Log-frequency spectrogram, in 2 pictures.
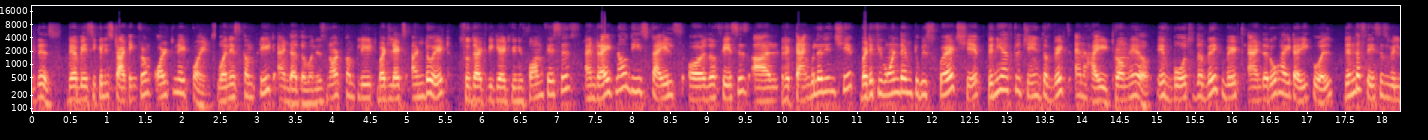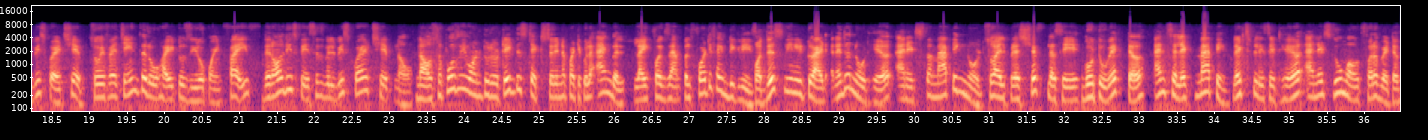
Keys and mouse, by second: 12.9 middle click, 19.7-21.2 drag, 31.8 shift+a.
